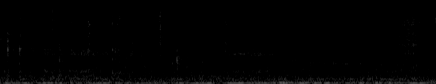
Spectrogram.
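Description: Faint, scattered snips of small scissors cutting black paper, over a low steady hum.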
